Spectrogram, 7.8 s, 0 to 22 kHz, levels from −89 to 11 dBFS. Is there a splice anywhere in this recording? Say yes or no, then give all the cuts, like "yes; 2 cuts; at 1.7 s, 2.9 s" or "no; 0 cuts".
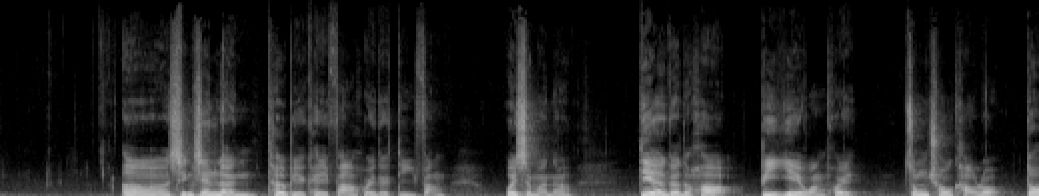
yes; 1 cut; at 5.6 s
